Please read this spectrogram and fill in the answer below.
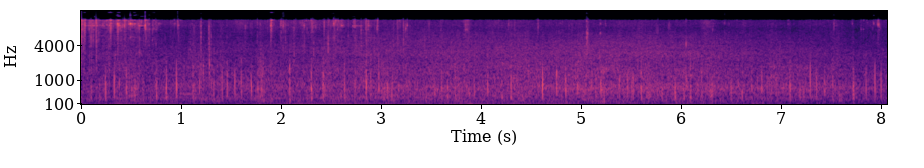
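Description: Footsteps crunching through fresh snow, a steady crackle of fine ticks, slightly louder in the first second.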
